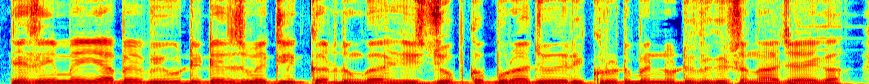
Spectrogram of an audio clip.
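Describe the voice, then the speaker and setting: Male Indian presenter for an instructional screen-recording voice-over; mid-pitched, mellow, quick, repetitive and directly addressing the viewer. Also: fairly even intonation. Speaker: job vacancy channel presenter.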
